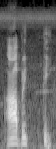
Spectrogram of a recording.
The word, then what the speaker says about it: আবৃত্তি: এই শব্দটি যখন বলছি দুটো ব আসছে উচ্চারণে, আর এই শব্দটি যখন বলছি একটি ব আসছে উচ্চারণে।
